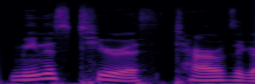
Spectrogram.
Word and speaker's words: Minas Tirith: Minas Arnor was renamed Minas Tirithil Tower. Is that, I said that wrong? – Minas Tirith. – Tirith. I'm trying my best.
